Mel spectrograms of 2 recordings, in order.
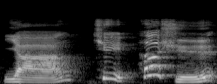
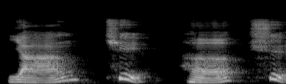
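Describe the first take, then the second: First: Loud HE SHI run together, unlike YANG QU; mismatched tones. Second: YANG, HE rising, QU, SHI falling, evenly spaced; matching tones. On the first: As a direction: rush HE SHI out off the YANG QU tune. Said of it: "itu kan beda bunyinya". (HE SHI salah nada, beda dari YANG QU) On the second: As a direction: give HE SHI the same rise and fall as YANG QU. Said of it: "sama bunyinya". (HE SHI senada dengan YANG QU, naik lalu jatuh) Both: Shown as a demonstration.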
